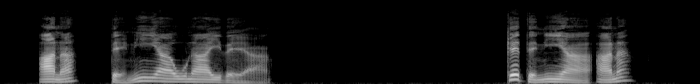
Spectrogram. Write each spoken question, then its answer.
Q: ¿Qué tenía Ana?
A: Una idea.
